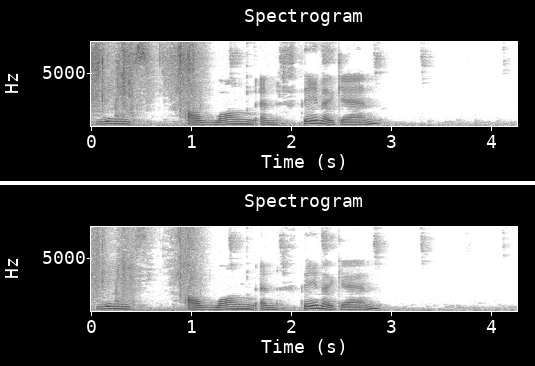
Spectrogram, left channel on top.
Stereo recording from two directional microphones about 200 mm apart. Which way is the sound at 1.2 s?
15° right (ahead or behind).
